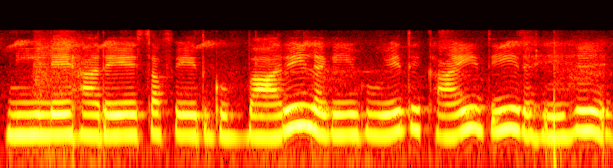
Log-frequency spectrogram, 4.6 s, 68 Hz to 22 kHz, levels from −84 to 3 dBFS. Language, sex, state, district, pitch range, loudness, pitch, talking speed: Hindi, female, Chhattisgarh, Bastar, 215-245 Hz, -13 LUFS, 220 Hz, 130 wpm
